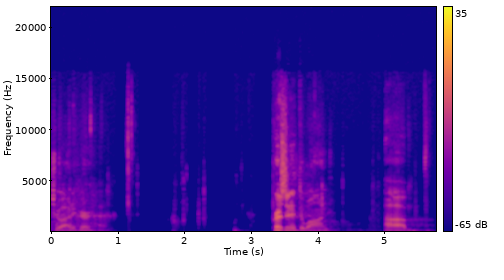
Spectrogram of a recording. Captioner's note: laughter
